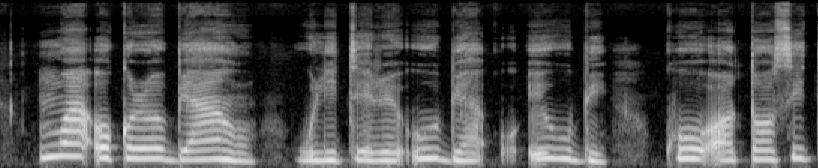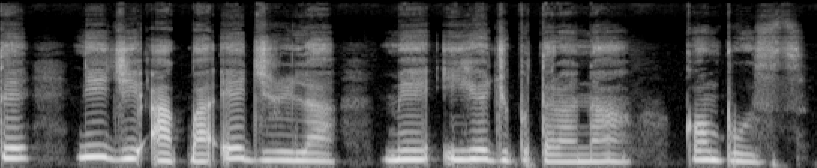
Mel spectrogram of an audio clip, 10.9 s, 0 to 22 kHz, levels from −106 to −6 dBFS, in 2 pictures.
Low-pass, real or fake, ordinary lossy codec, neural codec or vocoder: 19.8 kHz; real; Opus, 64 kbps; none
